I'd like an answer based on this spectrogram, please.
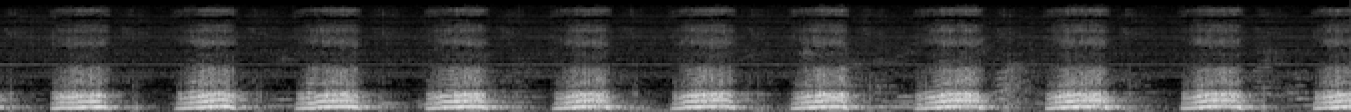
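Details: Chow Chow puppy Dai Lan, a female from the D litter, eight weeks old, snoring steadily: about nine deep, rasping breaths, each a slow rising then falling snort, spaced roughly a second apart in a quiet room.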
